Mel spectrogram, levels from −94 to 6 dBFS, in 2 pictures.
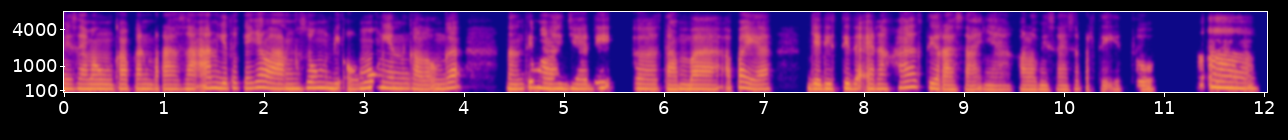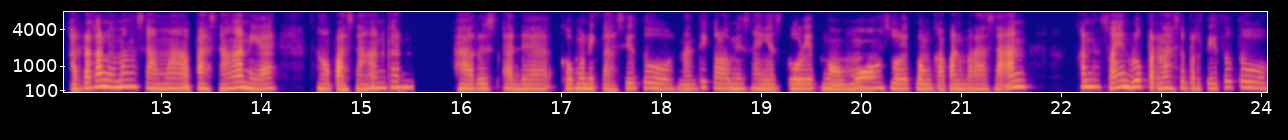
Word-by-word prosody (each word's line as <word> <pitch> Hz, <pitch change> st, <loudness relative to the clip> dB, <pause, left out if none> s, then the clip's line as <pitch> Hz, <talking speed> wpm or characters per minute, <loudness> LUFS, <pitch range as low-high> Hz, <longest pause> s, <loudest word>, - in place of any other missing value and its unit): misalnya 175 Hz, 0 st, 0 dB
mengungkapkan 175 Hz, 0 st, 0 dB
perasaan 170 Hz, +3 st, +1 dB
gitu 190 Hz, +1 st, -1 dB
kayaknya 205 Hz, +3 st, 0 dB
langsung 185 Hz, +3 st, +1 dB, 0.2 s
diomongin, 200 Hz, +3 st, 0 dB, 0.2 s
kalau 160 Hz, -2 st, 0 dB
enggak 210 Hz, +5 st, +1 dB, 0.5 s
nanti 175 Hz, +3 st, 0 dB
malah 185 Hz, -2 st, +3 dB
jadi, 175 Hz, +2 st, -1 dB, 0.4 s
eee, 175 Hz, -1 st, 0 dB
tambah, 165 Hz, 0 st, +2 dB, 0.2 s
apa 220 Hz, -, -1 dB
ya, 165 Hz, -, 0 dB, 0.5 s
jadi 175 Hz, 0 st, +3 dB
tidak 180 Hz, -2 st, +2 dB
enak 175 Hz, -1 st, -1 dB
hati 230 Hz, -2 st, -1 dB
rasanya 155 Hz, 0 st, -3 dB, 0.2 s
kalau 155 Hz, 0 st, -3 dB
misalnya 150 Hz, 0 st, -6 dB
seperti 155 Hz, -1 st, -11 dB, 0.2 s
itu. 150 Hz, -, -24 dB, 0.7 s
Heeh, 225 Hz, -4 st, +4 dB, 0.4 s
karena 170 Hz, +4 st, +3 dB
kan 250 Hz, +1 st, +8 dB
memang 245 Hz, +2 st, +4 dB
sama 190 Hz, -1 st, +1 dB, 0.2 s
pasangan 195 Hz, +3 st, +3 dB
ya, 180 Hz, -, 0 dB, 0.5 s
sama 180 Hz, -3 st, 0 dB
pasangan 170 Hz, +4 st, +1 dB
kan 225 Hz, 0 st, +1 dB, 0.6 s
harus 180 Hz, 0 st, +1 dB, 0.2 s
ada 175 Hz, 0 st, 0 dB, 0.3 s
komunikasi 185 Hz, -3 st, -1 dB, 0.2 s
tuh, 205 Hz, -2 st, +1 dB, 0.2 s
nanti 165 Hz, +4 st, -5 dB
kalau 190 Hz, -2 st, 0 dB
misalnya 180 Hz, 0 st, -2 dB
sulit 180 Hz, -1 st, +1 dB
ngomong, 180 Hz, +4 st, +1 dB
sulit 180 Hz, -2 st, 0 dB
mengungkapkan 170 Hz, 0 st, 0 dB
perasaan 170 Hz, +6 st, +2 dB, 0.6 s
kan 240 Hz, 0 st, +4 dB, 0.2 s
saya 215 Hz, +3 st, +4 dB
dulu 245 Hz, +2 st, +5 dB
pernah 200 Hz, 0 st, +4 dB
seperti 195 Hz, -2 st, -4 dB
itu 230 Hz, -, -4 dB
tuh, 225 Hz, -1 st, +1 dB
180 Hz, 135 wpm, -19 LUFS, 170-200 Hz, 0.7 s, kan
